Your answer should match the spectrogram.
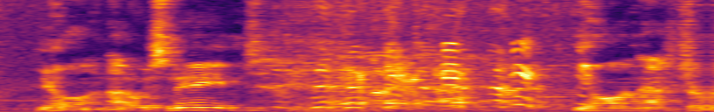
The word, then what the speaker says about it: Jan: my name is Yan although it's spelled j a an it's pronounced Yan I was named Yan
